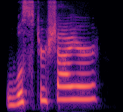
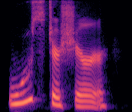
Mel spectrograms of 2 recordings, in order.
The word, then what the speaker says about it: Worcestershire: And according to the company that originally created it, Lee and Perrins, it can be pronounced Worcestershire, Worcestershire, or Worcestershire. Worcestershire sauce is used to make good things even better because it packs a lot of savoriness, sometimes called umami.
